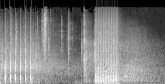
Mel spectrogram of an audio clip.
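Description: Machine gun fire in a military drill game at Arnhem, several short automatic bursts of rapid shots, some distant and faint, one louder burst near the middle, with no talk.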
